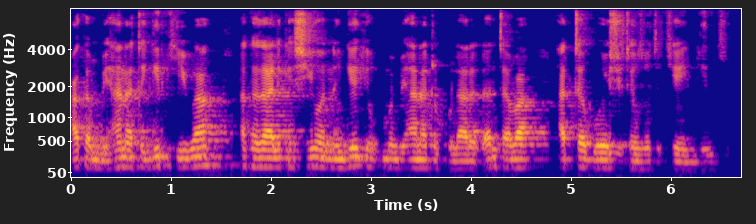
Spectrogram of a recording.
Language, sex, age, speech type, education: Hausa, male, 15-29, spontaneous, tertiary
